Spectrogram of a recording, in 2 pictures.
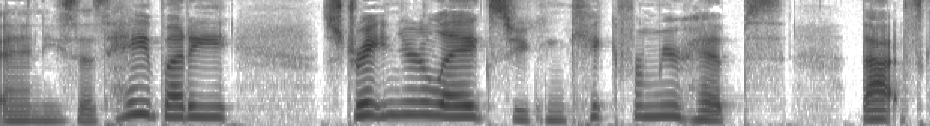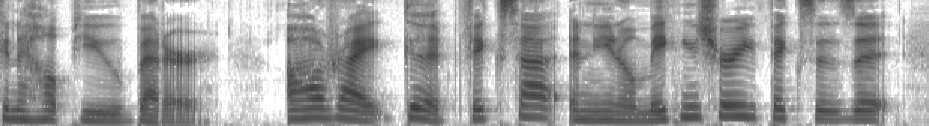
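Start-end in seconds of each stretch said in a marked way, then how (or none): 0.5-7.5 put-on kind, encouraging coach voice, gentle. Retelling how a teacher corrects a child's kick, imitating a kind swim teacher. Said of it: "is kind and supportive".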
